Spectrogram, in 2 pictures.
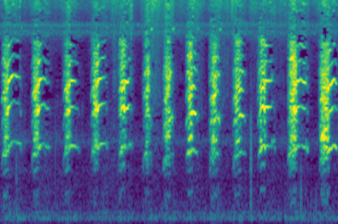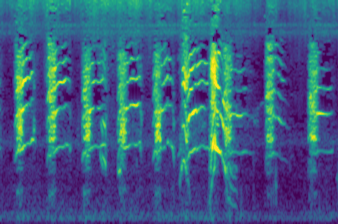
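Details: Treeing Walker Coonhound x Great Pyrenees mix dog (Canis familiaris), yips.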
